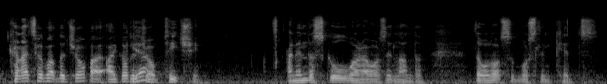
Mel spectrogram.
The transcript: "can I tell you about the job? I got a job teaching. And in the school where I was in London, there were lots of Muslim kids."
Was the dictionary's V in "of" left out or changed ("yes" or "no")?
no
